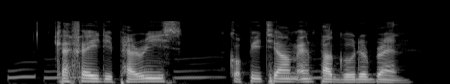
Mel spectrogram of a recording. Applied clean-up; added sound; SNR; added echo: classical method Wiener filter.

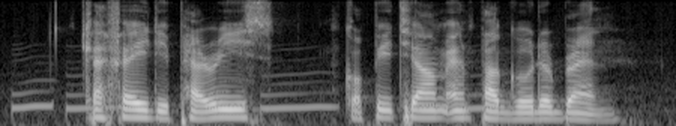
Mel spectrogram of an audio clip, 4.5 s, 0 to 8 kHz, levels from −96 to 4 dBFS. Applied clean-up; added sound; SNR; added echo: none; Guitar; 17 dB; none.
